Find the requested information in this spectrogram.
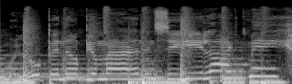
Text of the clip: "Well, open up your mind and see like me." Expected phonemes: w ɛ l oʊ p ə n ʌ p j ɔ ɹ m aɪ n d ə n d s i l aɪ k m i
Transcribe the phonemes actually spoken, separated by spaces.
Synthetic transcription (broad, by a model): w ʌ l oʊ p ə n ʌ p j ɔ ɹ m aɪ n ə n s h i l aɪ k m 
